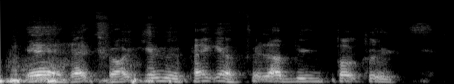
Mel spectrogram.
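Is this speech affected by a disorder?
Yes: cerebral palsy; talks slowly.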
